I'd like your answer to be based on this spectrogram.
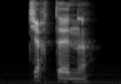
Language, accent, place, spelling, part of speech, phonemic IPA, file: French, France, Lyon, tiretaine, noun, /tiʁ.tɛn/, LL-Q150 (fra)-tiretaine.wav
- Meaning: 1. tartan 2. coarse cloth made of wool mixed with another fabric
